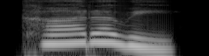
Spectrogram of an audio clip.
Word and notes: ಕಾರವಿ: Kannada

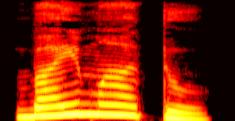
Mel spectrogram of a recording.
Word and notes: ಭೂಮಿತಿ: Kannada

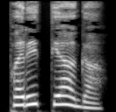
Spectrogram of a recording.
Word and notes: ಪರಿತ್ಯಾಗ: pari tyāga

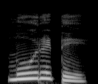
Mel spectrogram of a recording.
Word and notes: ಮೊರಟೆ: Kannada

